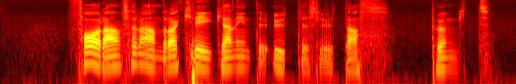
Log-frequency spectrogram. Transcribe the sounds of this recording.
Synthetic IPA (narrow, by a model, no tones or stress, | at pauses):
fɑːɾanfœɾa̰nd̪ɾakʰɾiːɡkʰanɪnt̪əʔʉ̟ːt̪ʰəslʉ̟̰ːt̪as | pʰɵŋkt̪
